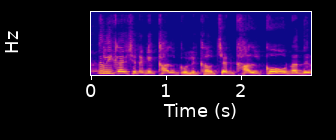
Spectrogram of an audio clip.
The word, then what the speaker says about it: Xalxo: খালকো ওনাদের উচ্চারণে এবং ওনাদের যেভাবে ওনারা বানানটা লিখছেন সেটা হচ্ছে XALXO, ভোটার তালিকায় সেটা চলে যাচ্ছে খালকো।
